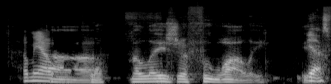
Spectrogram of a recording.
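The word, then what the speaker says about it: Fulwiley: say her name help me out uh Malaysia Fu W yes Fu W I always want to say fuani flu W um I think she's a fantastic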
